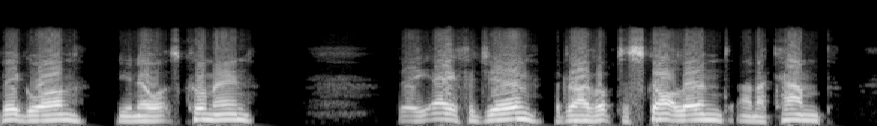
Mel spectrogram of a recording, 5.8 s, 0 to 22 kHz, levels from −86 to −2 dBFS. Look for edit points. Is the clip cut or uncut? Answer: uncut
